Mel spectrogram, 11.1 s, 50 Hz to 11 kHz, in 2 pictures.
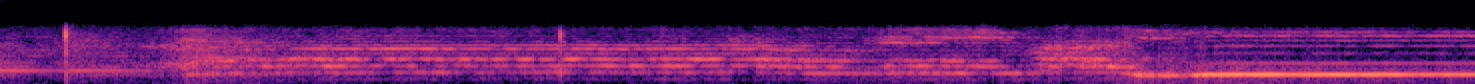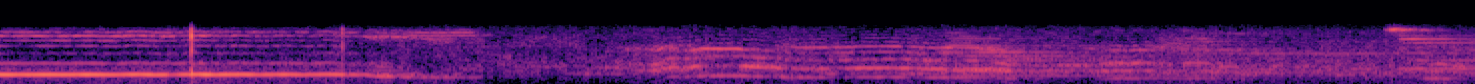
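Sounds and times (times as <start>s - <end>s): women singing long held note: 0.0s - 11.0s.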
